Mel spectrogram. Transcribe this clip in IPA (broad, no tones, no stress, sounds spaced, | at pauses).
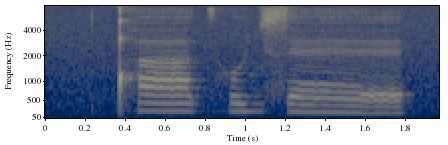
ǃʰ aː t̪ʰ o ʎ s ɛː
